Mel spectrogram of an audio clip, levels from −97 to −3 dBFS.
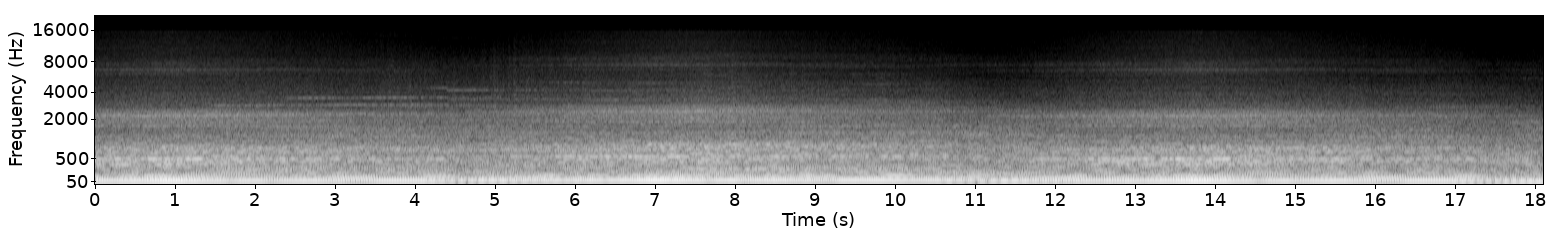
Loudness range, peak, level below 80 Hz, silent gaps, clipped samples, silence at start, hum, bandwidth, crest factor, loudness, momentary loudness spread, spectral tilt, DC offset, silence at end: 2 LU; -6 dBFS; -20 dBFS; none; under 0.1%; 0 s; none; 3.4 kHz; 12 dB; -22 LUFS; 6 LU; -10 dB/octave; under 0.1%; 0 s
